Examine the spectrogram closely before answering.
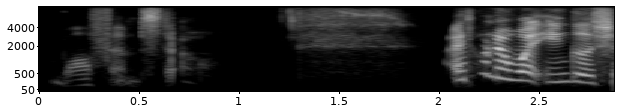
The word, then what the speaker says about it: Walthamstow: I appreciate oh hmm pronounced wolf and walthamstow I don't know why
